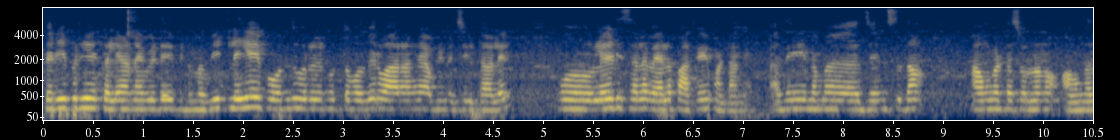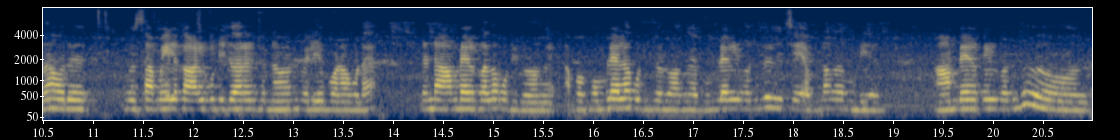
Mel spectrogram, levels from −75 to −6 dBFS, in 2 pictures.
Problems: constant background noise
